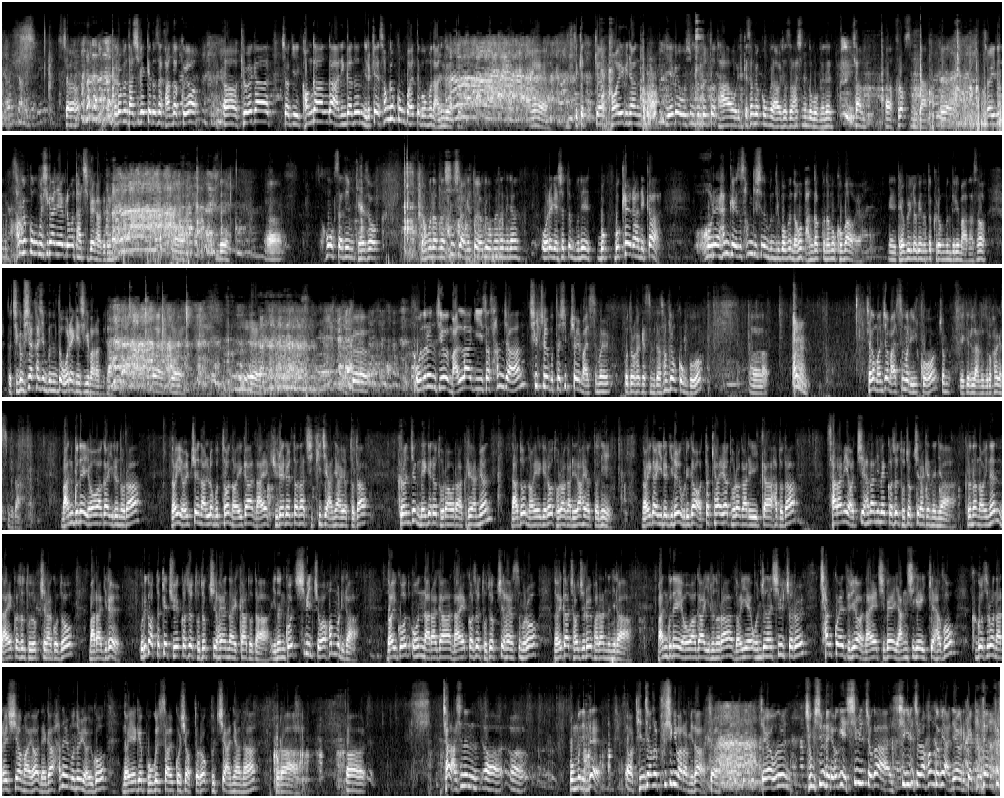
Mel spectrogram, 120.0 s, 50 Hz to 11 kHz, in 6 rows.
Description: [주일 설교] 사도행전 2:14-21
